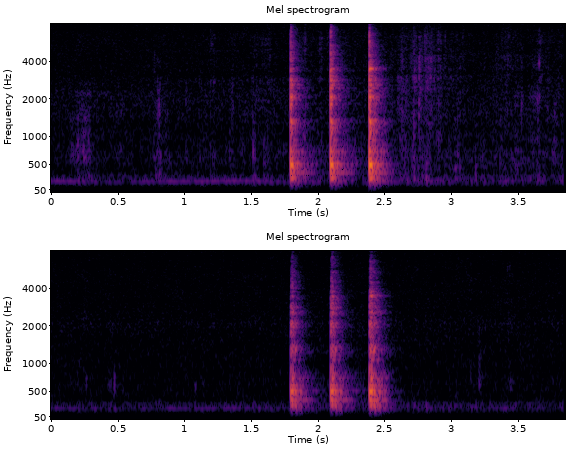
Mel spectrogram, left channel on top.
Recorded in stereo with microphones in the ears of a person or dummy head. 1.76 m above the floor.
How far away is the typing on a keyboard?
I don't hear typing on a keyboard.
